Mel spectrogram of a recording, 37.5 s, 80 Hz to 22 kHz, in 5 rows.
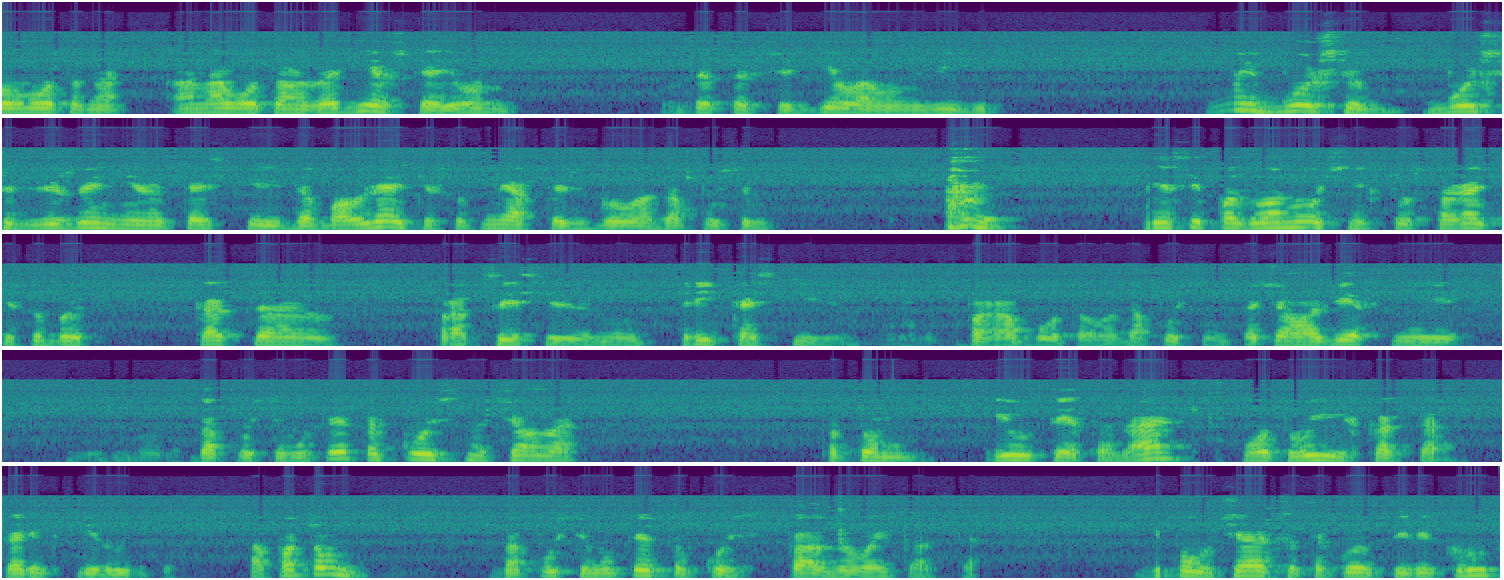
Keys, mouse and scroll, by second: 10.3 click, 24.8-25.7 drag, 28.3-29.2 shift+drag, 31.4-32.4 drag, 33.9-35.1 shift+drag.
